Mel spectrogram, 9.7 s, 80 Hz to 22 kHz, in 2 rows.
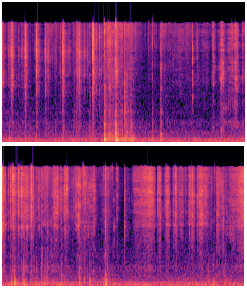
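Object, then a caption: Round soap bar scraped with a knife. A red utility knife scrapes the chalky white surface of a solid round soap bar flat, sending powdery flakes falling. Short, dry, raspy scraping strokes with bright, crisp edges come in quick succession, with louder bursts near 2 and 5 seconds, over a low steady hum.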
